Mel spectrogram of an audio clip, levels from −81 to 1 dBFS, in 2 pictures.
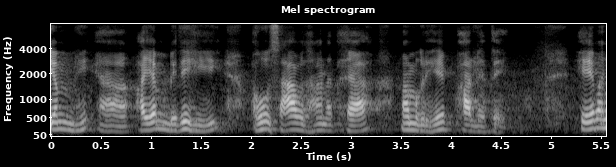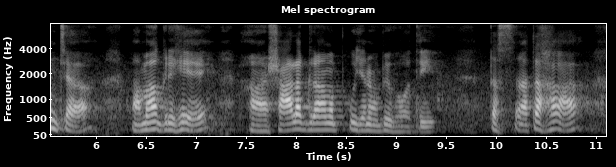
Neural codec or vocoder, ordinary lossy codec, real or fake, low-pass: codec, 16 kHz, 6 kbps, DAC; none; fake; none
